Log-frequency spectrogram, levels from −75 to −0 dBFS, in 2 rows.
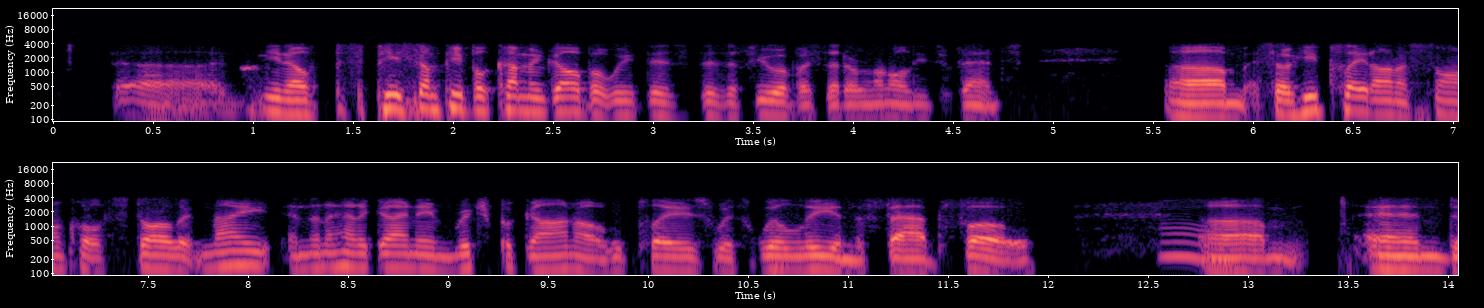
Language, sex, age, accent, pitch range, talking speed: English, male, 50-69, American, 105-130 Hz, 220 wpm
